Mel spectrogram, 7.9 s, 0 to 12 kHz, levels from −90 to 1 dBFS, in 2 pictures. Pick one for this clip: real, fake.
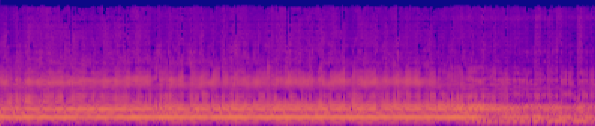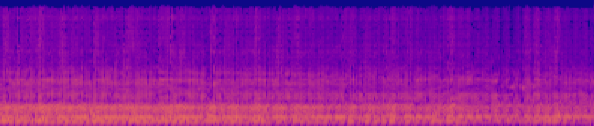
fake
